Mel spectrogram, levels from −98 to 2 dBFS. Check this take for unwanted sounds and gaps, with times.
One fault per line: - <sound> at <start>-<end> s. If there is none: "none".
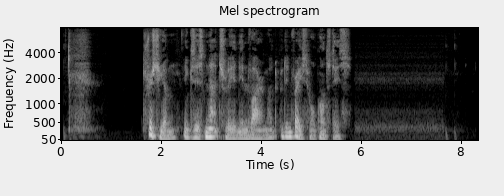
none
